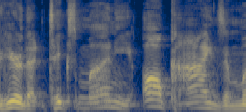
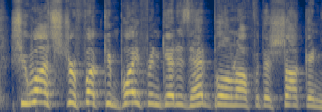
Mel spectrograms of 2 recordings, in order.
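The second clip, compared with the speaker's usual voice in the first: much higher and louder, outraged; furious shout; 8 semitones higher, 4 dB louder than usual. Real, not acted. Accusing the church member of cruelty, outraged shout. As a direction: hurl the accusation at him.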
